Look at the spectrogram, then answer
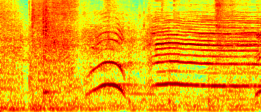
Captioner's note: cheering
